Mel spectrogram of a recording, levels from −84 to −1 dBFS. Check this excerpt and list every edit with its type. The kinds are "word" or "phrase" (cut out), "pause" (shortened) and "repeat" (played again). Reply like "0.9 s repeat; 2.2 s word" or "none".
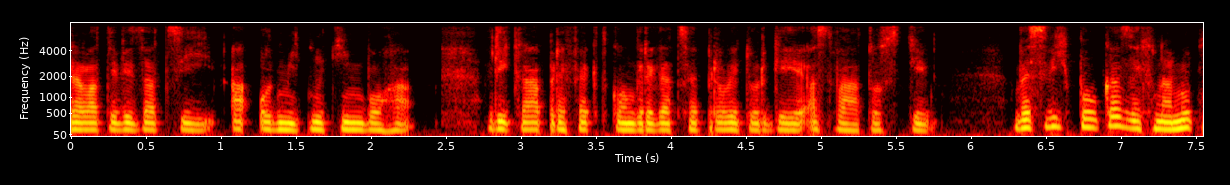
none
